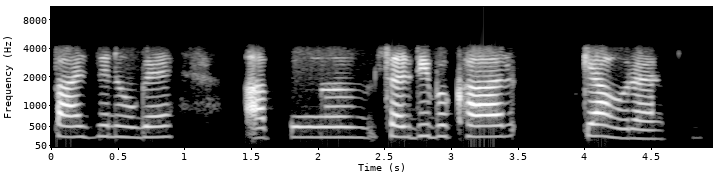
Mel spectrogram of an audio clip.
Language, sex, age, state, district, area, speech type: Hindi, female, 18-30, Madhya Pradesh, Bhopal, urban, conversation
